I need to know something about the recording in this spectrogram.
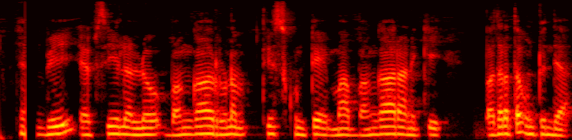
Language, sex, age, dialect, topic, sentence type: Telugu, male, 18-24, Central/Coastal, banking, question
